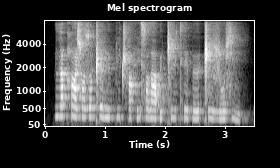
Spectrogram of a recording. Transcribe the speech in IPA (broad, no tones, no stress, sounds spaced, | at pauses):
lʲ ɯ qʰ ɑ ɕ y zˤ u ǁ ø n̪ y k i t͡ʃʰ ɑ h i s ø ðˤ æ ʔ y ǀ y tʰ e p ø ǁ ɯ ɮ o ɕ i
